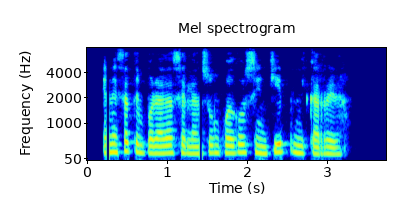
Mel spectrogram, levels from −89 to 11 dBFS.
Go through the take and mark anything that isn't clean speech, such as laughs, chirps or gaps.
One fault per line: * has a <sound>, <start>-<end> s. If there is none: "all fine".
* has a dropout, 0.2-0.3 s
* has a dropout, 1.4-1.4 s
